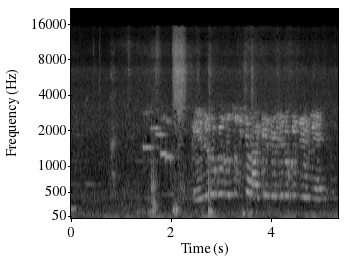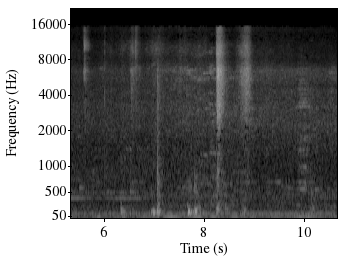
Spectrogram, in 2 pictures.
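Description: A high-pitched voice for about three seconds in the first half, not clear enough to be transcribed, then a few scattered knocks and clicks in the second half, the loudest a little past the middle.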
